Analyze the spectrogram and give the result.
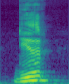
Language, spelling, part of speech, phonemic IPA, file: Afrikaans, deur, noun / preposition / adverb, /dɪør/, LL-Q14196 (afr)-deur.wav
- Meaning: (noun) door; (preposition) 1. through 2. by (indicating an agent)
